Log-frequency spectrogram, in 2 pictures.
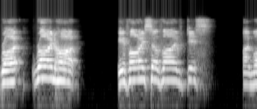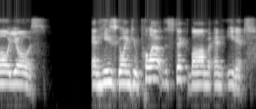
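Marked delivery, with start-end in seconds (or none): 0.0-6.0 slow, drawn-out orc voice. In a tabletop game, the orc shouts to another character, shouting in an orc voice. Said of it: "the orc is going to shout out in [name]'s best orky voice".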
